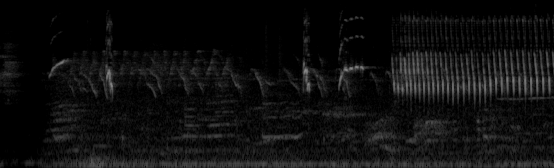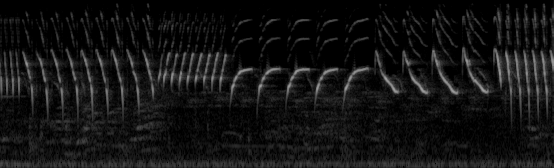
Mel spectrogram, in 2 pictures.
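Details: Canary song offered for training young singers: a few scattered chirps and thin descending notes at first, then from about four seconds a dense, fast run of high rolling trills and repeated downward-swept whistles that continues to the end.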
